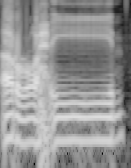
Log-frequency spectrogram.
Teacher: Alif Lam di sini kita namakan dengan alif lam syamsiyah yaitu alif lam yang diidgamkan dan dimasukkan ke huruf setelahnya dan dia tidak dibaca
